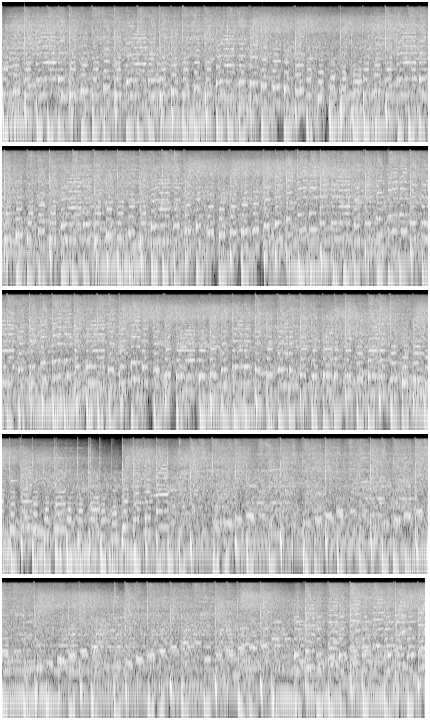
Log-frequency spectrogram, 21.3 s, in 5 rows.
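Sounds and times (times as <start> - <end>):
boss battle main music loop: 0.0 - 21.2.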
